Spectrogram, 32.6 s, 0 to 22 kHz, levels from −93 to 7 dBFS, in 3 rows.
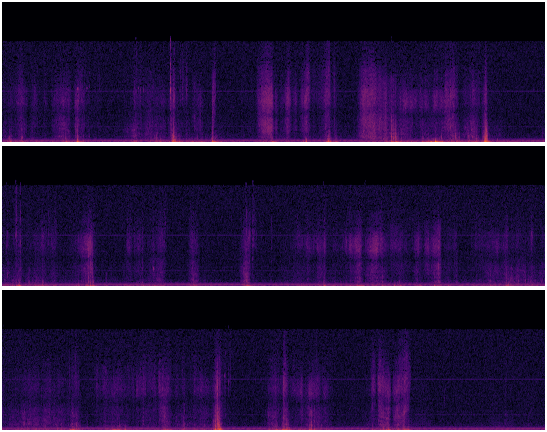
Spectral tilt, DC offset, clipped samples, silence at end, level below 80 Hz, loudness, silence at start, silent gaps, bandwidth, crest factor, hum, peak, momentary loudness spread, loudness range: -5 dB/octave; under 0.1%; under 0.1%; 0 s; -52 dBFS; -51 LUFS; 0 s; none; 16 kHz; 30 dB; none; -18 dBFS; 15 LU; 13 LU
